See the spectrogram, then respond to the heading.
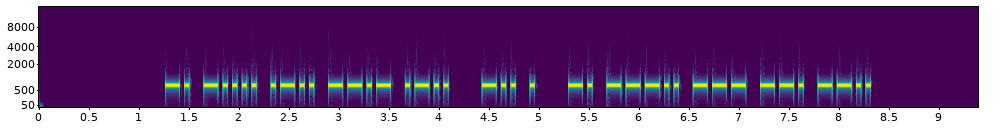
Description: Morse code, heard as a keyed tone, about 25 wpm, 700 Hz. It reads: N6LQL DE N8OGZ
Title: USA Callsign DE Callsign - 5 Characters - 25wpm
